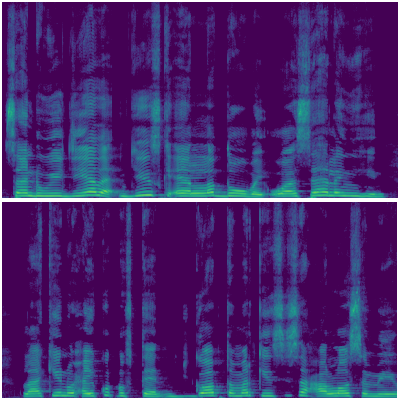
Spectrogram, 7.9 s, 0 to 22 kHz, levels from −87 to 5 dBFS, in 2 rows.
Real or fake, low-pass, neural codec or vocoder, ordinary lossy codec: real; none; none; none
